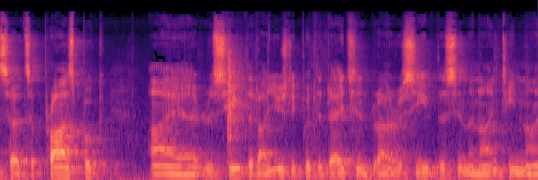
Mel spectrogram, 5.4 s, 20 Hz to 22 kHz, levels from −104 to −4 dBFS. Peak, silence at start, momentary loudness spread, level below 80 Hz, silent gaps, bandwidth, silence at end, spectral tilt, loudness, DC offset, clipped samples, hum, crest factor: -12 dBFS; 0 s; 8 LU; -56 dBFS; none; 16 kHz; 0 s; -3 dB/octave; -29 LUFS; under 0.1%; under 0.1%; none; 18 dB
